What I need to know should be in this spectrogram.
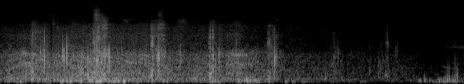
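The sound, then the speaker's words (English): Footsteps of someone walking, many quick steady steps that fade somewhat toward the end. “Just as long as I keep walking, it'll be okay. Just keep walking.”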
